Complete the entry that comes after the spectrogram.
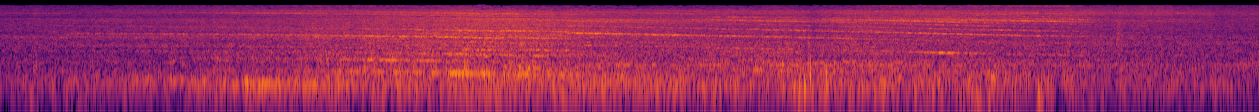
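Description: Train pulling into the station and braking, several whining tones falling steadily in pitch as it slows, over a rumble that swells and then eases.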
